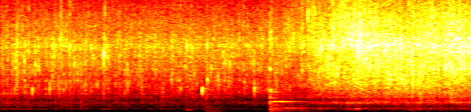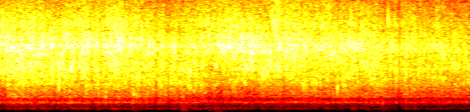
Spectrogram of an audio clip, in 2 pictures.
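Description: Ginger-garlic paste and sliced onions frying in hot oil in a pot, sizzling as a spoon stirs them. About three seconds in, after a brief knock, the sizzle turns much louder and stays so.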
